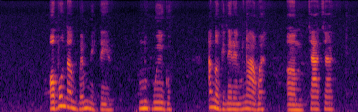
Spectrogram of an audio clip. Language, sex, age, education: Igbo, female, 46-60, tertiary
